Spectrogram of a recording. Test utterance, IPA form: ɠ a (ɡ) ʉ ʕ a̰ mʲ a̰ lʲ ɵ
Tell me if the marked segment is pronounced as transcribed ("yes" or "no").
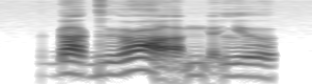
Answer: yes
